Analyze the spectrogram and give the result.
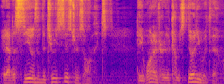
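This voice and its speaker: Brooding young male unicorn, played by a man, low and swooping, fatalistic confessional narration for a fan comic dub. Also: lively intonation, moderate pace, slight background noise. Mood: bitter, brooding. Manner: dramatic, heavy, confessional delivery. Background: loud music.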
